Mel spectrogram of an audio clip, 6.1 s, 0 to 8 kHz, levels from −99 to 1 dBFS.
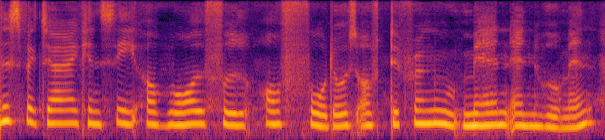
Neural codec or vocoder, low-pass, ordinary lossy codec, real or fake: codec, 16 kHz, 0.8 kbps, ZipCodec; none; none; fake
